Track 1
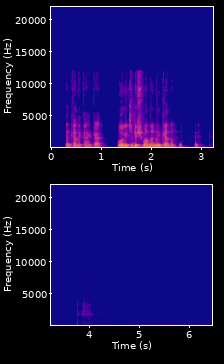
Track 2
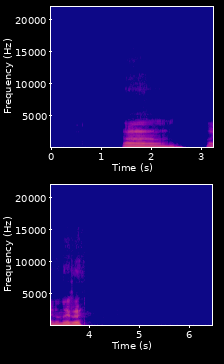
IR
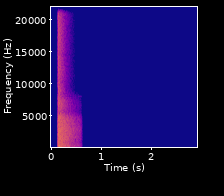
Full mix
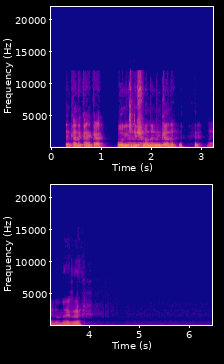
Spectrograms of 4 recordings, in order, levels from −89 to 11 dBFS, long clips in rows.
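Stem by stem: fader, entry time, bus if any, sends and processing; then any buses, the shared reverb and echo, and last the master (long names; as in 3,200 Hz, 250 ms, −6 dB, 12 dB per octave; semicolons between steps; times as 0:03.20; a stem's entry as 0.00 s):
+2.0 dB, 0.00 s, no send, no processing
−10.0 dB, 0.00 s, no send, high-pass filter 170 Hz; low-shelf EQ 250 Hz +11 dB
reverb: not used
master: automatic gain control gain up to 11.5 dB; Butterworth band-reject 1,000 Hz, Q 2.1; brickwall limiter −13 dBFS, peak gain reduction 10.5 dB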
